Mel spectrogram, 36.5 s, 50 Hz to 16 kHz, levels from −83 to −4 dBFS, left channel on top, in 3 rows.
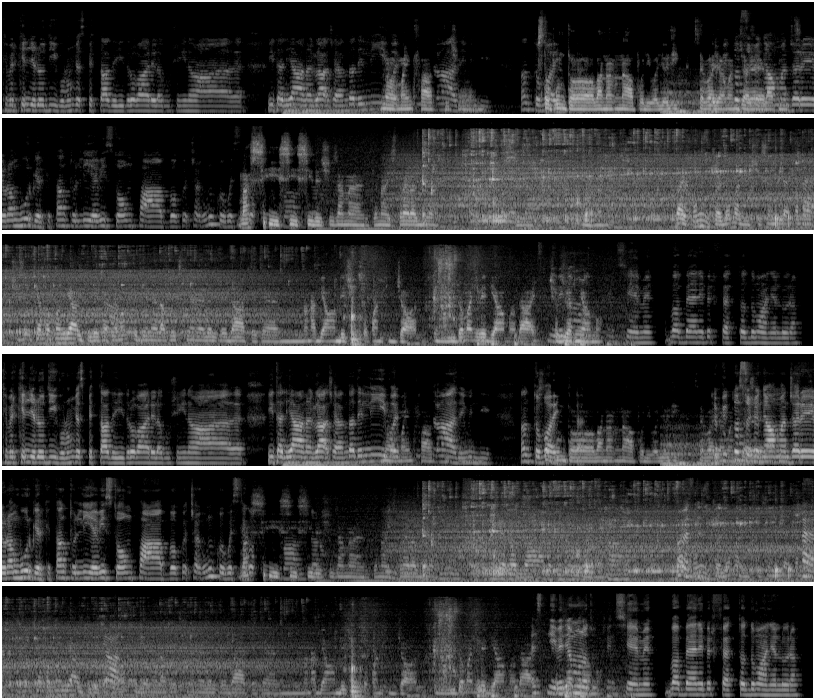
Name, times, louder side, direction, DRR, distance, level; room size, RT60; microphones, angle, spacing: voice 1, 0.0-6.0 6.5-7.3 7.8-8.4 8.6-8.7 10.7-16.0 16.4-17.0 17.9-21.7 22.3-23.1 24.2-24.5 25.7-26.6 32.3-36.4, right 6 dB, 75° right, 0.4 m, -40 dB
sound 1, 4.2-6.9 9.9-11.3, right 1 dB, 40° right, 0.7 m, -44 dB
voice 2, 5.7-7.2 8.1-10.2 10.5-11.8 15.7-18.8 19.7-20.3 20.9-21.4 22.3-32.4 32.7-33.4, left 7 dB, 85° left, 0.3 m, -38 dB
sound 2, 16.9-33.9, left 2 dB, 25° left, 0.5 m, -40 dB
sound 3, 17.8-31.2, left 2 dB, 55° left, 1.1 m, -42 dB
2.2 x 2.1 x 3.8 m
head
